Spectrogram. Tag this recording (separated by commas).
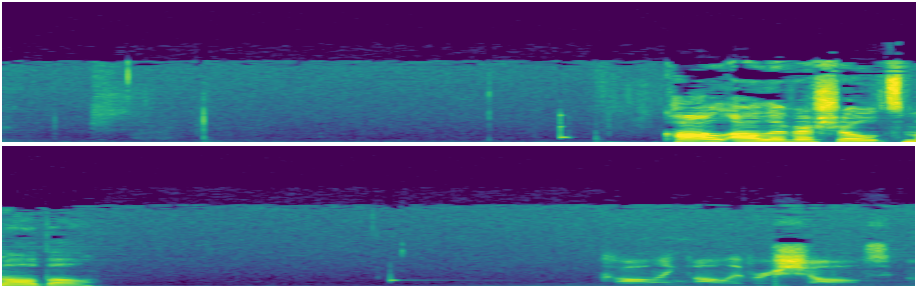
Speech synthesizer, Speech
